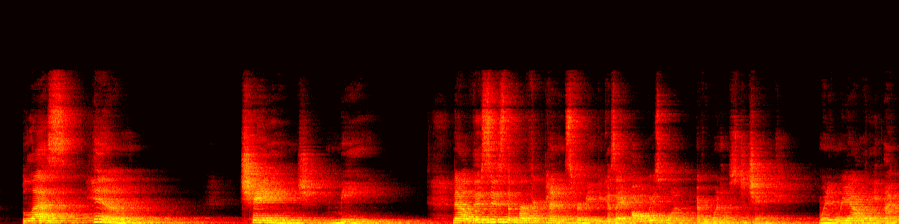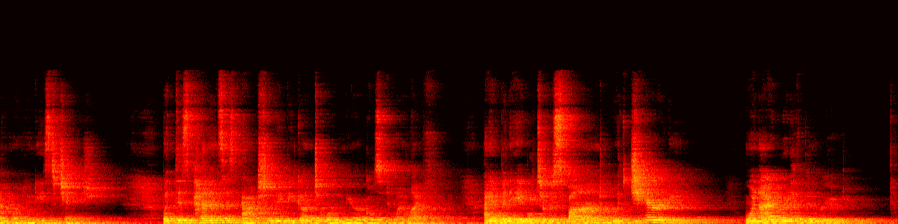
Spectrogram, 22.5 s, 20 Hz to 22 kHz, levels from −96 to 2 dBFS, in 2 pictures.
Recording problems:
room echo; noticeable; dies away in 1.5 s
off-mic speech; somewhat distant

